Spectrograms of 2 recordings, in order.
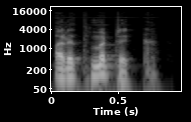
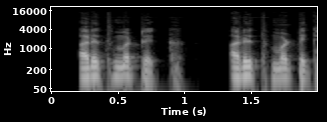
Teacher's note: रिथ पे जोर है, अरिथमेटिक, अरिथमेटिक, मेटिक नहीं है। आप ये देख रहे हैं ई वाले साउंड में यू एच आ रहा है, तो इस चीज का ध्यान रखना है।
